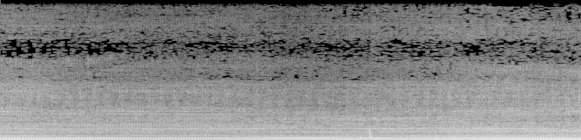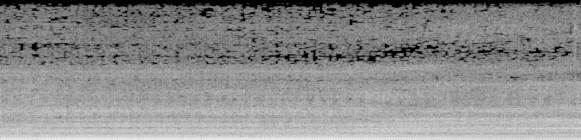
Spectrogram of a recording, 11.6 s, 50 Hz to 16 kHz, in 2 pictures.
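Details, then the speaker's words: Sportsman GEN1000i inverter generator, warmed up with choke at about half and gas cap vent opened slightly; owner added rubber dampening pieces between plastic side panels at the gas tank. Steady, smooth low hum, even beat, no surging or rattles: very quiet normal running. "Very quiet running unit. I put a couple dampening rubber pieces between each plastic side panel in the gas tank, which I found to quiet the unit"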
